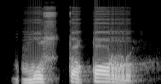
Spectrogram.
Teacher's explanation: را کو تکرار کرو، تجدید ہے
